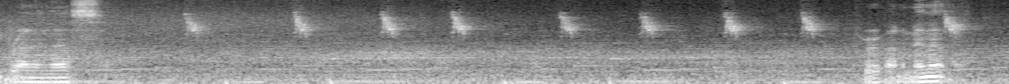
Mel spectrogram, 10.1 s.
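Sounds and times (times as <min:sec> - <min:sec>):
small bird chirping: 0:01.8 - 0:08.4.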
